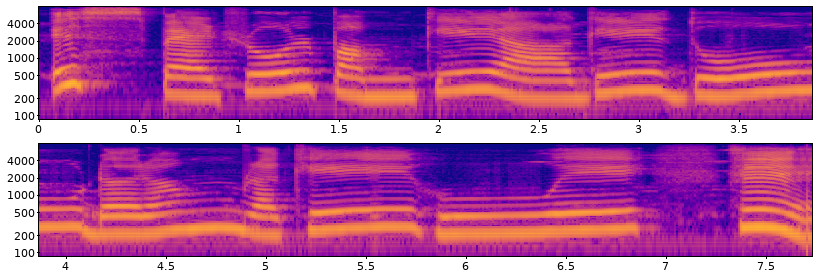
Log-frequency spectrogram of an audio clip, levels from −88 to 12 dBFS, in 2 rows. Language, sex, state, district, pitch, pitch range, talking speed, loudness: Hindi, female, Madhya Pradesh, Bhopal, 255 Hz, 225-280 Hz, 80 wpm, -16 LUFS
